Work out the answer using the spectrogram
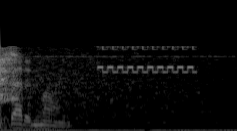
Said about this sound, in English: Excuse me. Damn, all spoiled by the phone.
